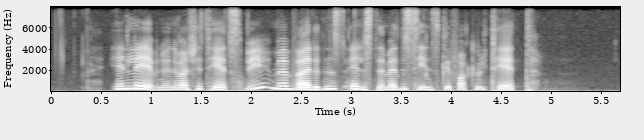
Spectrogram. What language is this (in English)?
Norwegian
